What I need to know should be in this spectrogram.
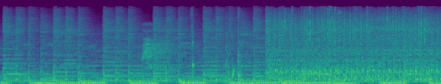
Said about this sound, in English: You drill a hole, and then it comes out.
